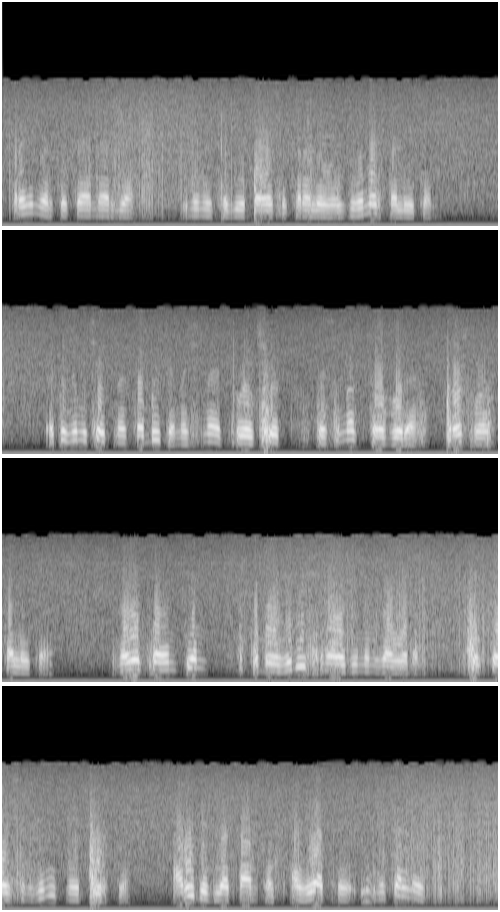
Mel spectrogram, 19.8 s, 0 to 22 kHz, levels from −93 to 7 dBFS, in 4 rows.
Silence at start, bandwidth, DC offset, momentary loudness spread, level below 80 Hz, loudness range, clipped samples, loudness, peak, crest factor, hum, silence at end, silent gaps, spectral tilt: 0 s; 5.4 kHz; 1%; 12 LU; -50 dBFS; 3 LU; 0.1%; -12 LUFS; 0 dBFS; 12 dB; none; 0 s; none; -5.5 dB/octave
